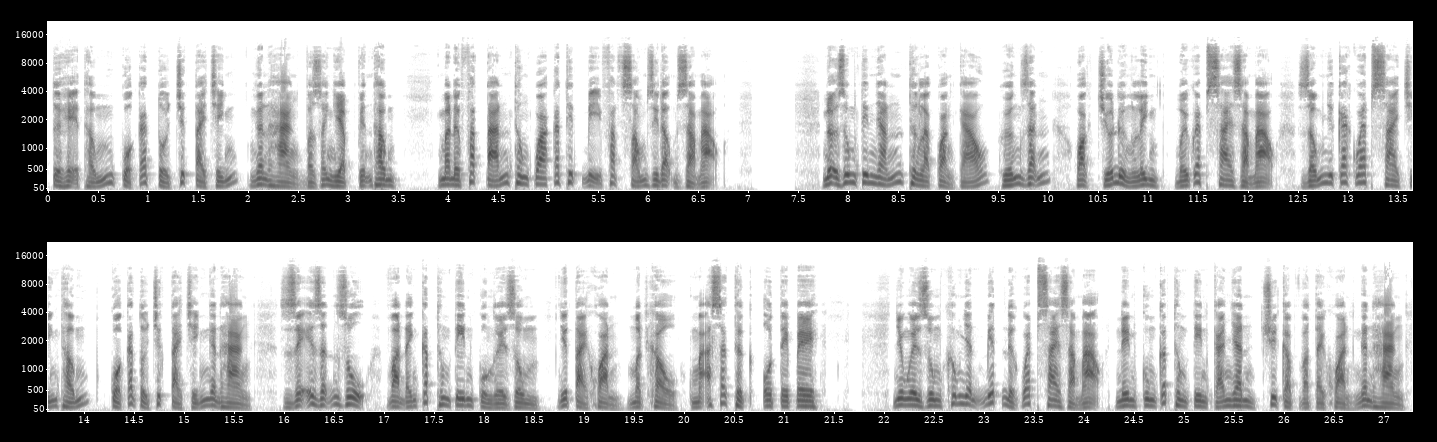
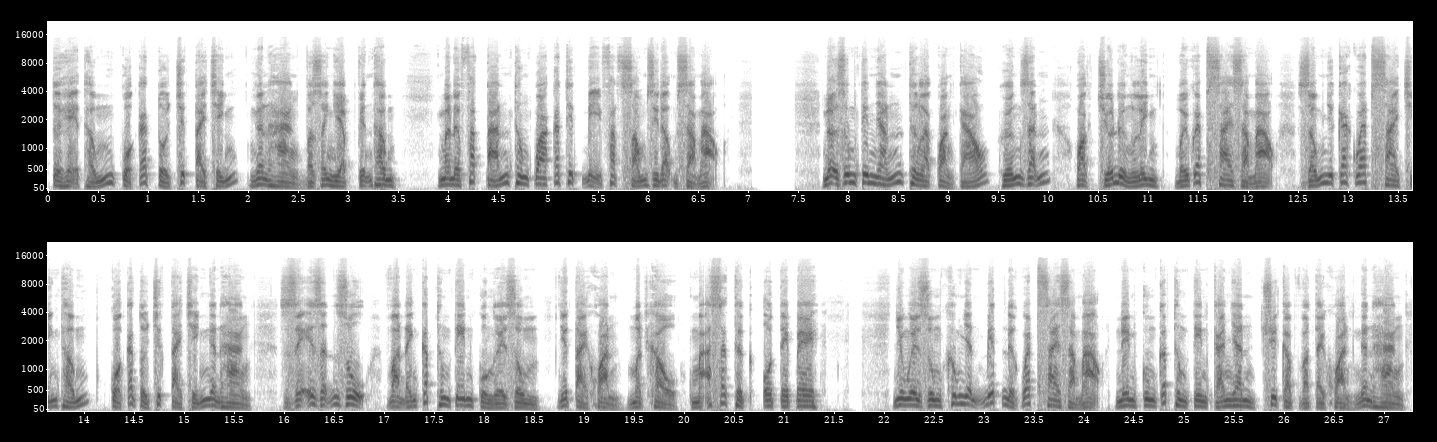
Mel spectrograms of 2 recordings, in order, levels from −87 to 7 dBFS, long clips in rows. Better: first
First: none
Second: distortion; heavy; 6 dB below the speech

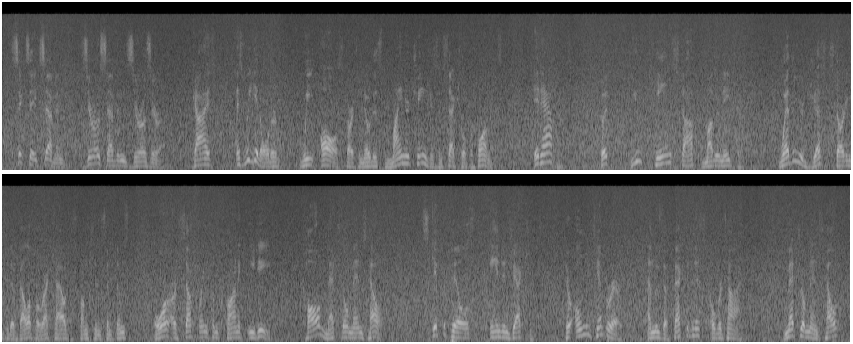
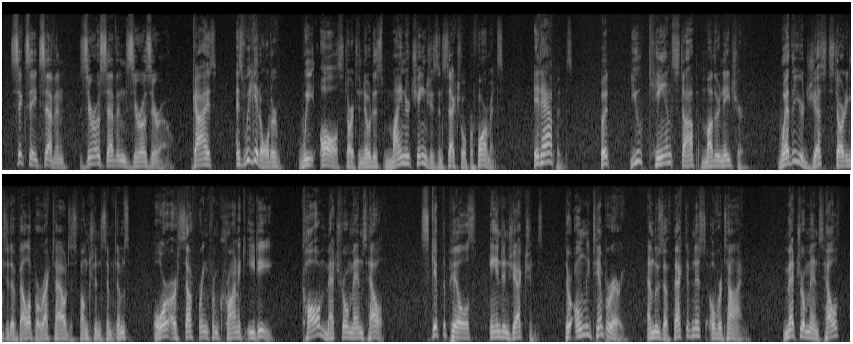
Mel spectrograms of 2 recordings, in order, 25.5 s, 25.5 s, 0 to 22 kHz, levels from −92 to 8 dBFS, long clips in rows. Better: second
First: hiss; loud; throughout; 4 dB below the speech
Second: hiss; faint; throughout; 25 dB below the speech

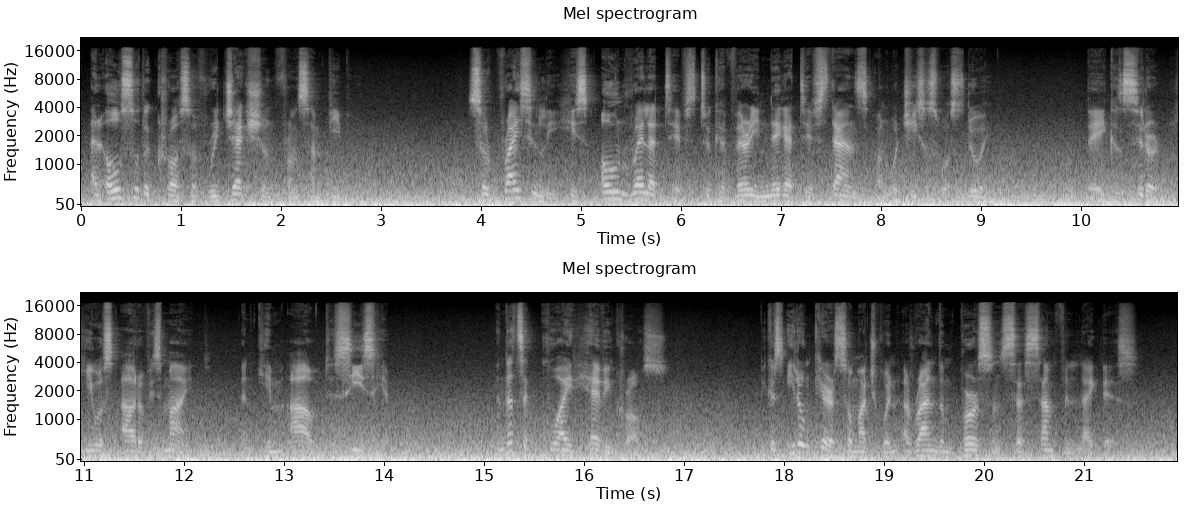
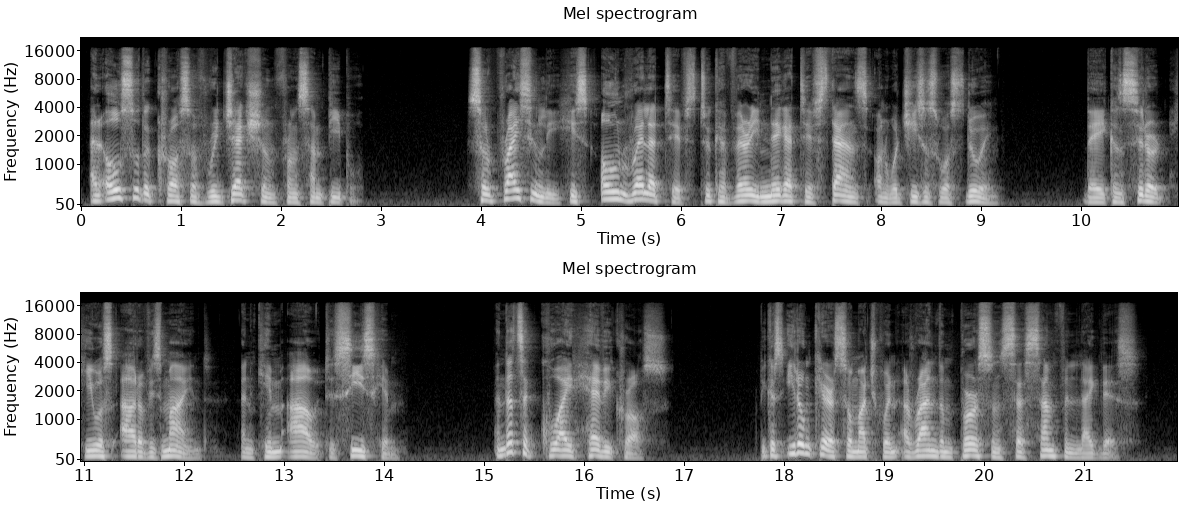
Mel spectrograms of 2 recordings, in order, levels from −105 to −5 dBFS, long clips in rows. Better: second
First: wind noise on the microphone; heavy; 8 dB below the speech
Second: none

